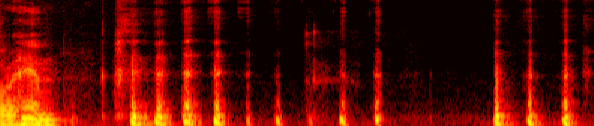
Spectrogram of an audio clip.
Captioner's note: Ketawa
